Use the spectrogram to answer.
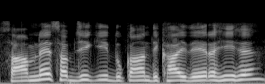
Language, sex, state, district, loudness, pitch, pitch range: Hindi, male, Rajasthan, Jaipur, -13 LUFS, 195 Hz, 180-210 Hz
